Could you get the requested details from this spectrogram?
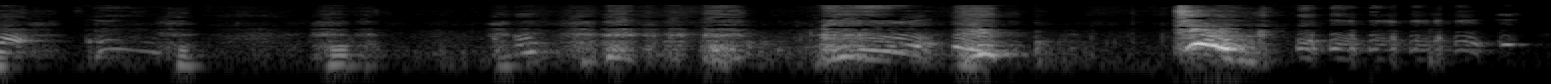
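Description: Short bursts of laughter mixed with a few abrupt cough-like or sneeze-like expulsions.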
